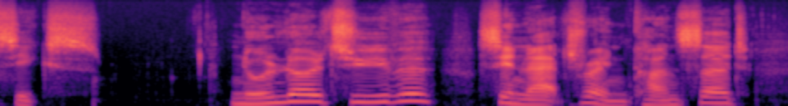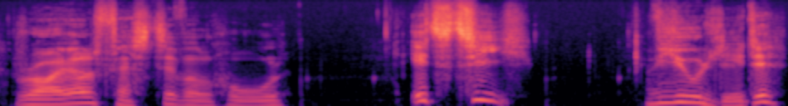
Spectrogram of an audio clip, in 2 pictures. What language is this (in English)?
Danish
